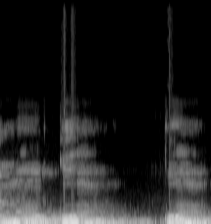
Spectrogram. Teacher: um Ayo kemudianumum di situ ada Mim mati ketemu wauzhar syafawi izhar artinya jelas syafawi bibir di bibir maksudnya mimnya jelas dibaca di bibir sempurna huruf mim karena mimnya di situ sukun dibaca sukun ya mim kalau sukun · Jangan ragu-ragu baca mim, jangan ditahan, jangan diumpetin, jelas baca mim di situ, di bibir. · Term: Idhar syafawi, idhar syafawi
